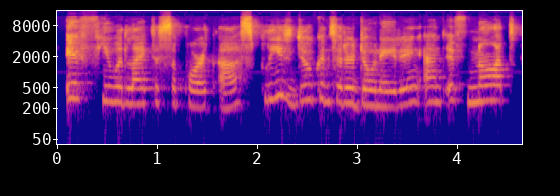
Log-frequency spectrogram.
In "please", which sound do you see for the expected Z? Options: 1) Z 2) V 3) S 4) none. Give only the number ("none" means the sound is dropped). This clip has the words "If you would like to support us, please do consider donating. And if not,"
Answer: 1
